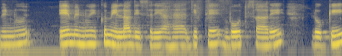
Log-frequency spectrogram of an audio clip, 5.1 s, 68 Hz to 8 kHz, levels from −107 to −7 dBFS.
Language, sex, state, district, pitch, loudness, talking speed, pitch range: Punjabi, female, Punjab, Pathankot, 180 Hz, -19 LUFS, 140 wpm, 175-195 Hz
